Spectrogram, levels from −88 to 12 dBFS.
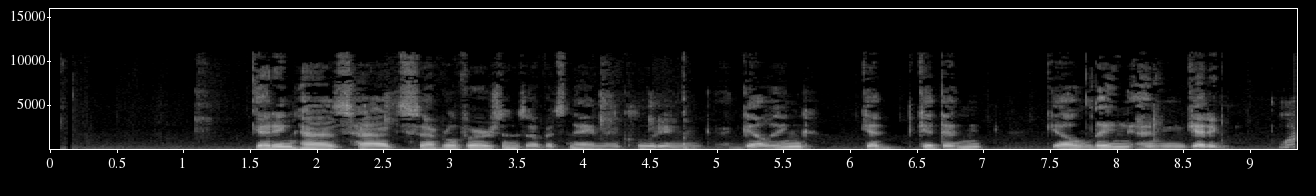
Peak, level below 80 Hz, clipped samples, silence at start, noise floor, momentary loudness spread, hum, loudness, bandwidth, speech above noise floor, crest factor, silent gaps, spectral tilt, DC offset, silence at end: -6 dBFS; -70 dBFS; under 0.1%; 1.5 s; -59 dBFS; 11 LU; none; -25 LUFS; 11.5 kHz; 35 dB; 20 dB; none; -6 dB/octave; under 0.1%; 0 s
